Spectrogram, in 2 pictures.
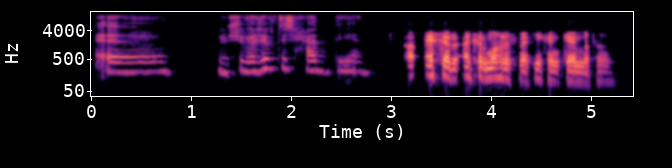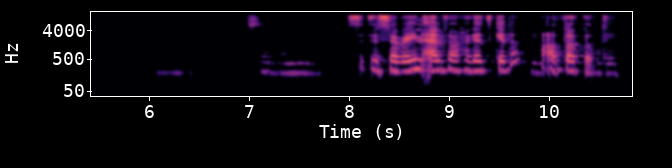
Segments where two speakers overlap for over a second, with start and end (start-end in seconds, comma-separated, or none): none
